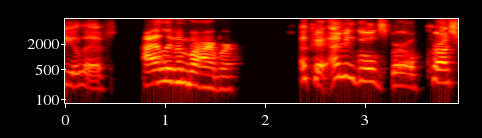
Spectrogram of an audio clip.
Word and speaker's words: Bar Harbor: Okay, I'm over here in Louisiana, and every time because I'm going to Bar Harbor in October, and I'm like, Bar Harbor, but y'all kind of put it together, right?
